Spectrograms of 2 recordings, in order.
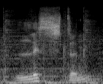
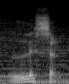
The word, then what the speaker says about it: listen: is the silent letter of course it's the T we don't say listen we say listen listen and type so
